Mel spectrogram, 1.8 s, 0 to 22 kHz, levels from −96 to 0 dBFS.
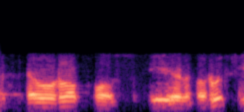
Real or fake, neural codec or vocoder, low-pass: fake; codec, 16 kHz, 2 kbps, FunCodec, trained on Chinese and English, 25 frames a second; 3.6 kHz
